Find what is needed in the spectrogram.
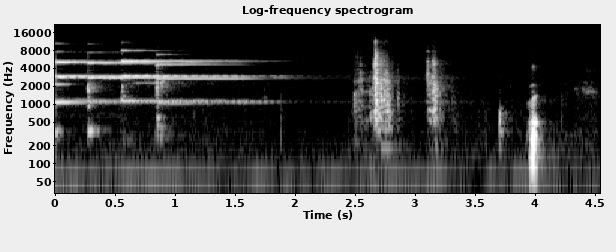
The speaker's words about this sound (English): The next morning, a pneumatic young girl, crisply clad in a beta minus viscose linen suit, stood outside the door of the savage's apartment and somewhat nervously rang the buzzer.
